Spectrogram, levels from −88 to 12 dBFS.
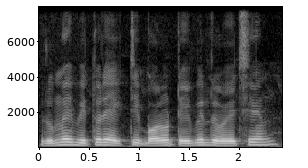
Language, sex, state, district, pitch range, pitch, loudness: Bengali, male, West Bengal, Cooch Behar, 130-155 Hz, 145 Hz, -14 LUFS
